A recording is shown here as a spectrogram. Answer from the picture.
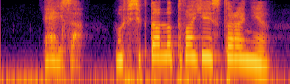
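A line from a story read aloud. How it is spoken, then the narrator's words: Whisper. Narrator (Russian): прошептала Лесли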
